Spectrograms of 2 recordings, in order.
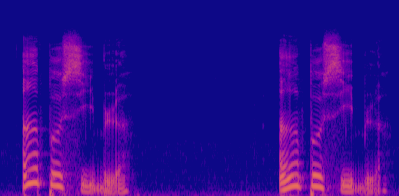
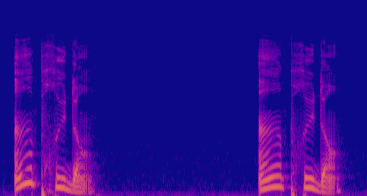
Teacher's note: when you add this im at the beginning of all the words, you will get the nasal sound un. Okay, you don't pronounce the m, but it goes like un.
